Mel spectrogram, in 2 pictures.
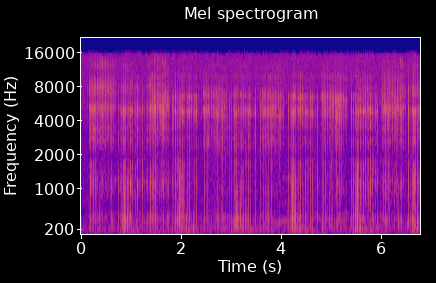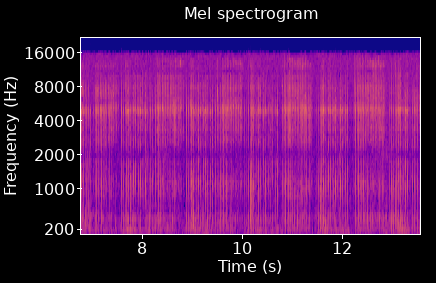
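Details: Sleeping house cat purring, an even low buzzing rumble rising and falling with each breath roughly every second, continuous and calm throughout.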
